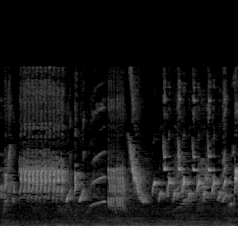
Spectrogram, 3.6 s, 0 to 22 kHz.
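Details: European goldfinch, wild-type khalwi, 2022: a continuous run of quick liquid twitters, rasping trills and sweeping slurred notes, delivered without a break.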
